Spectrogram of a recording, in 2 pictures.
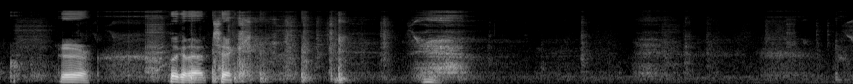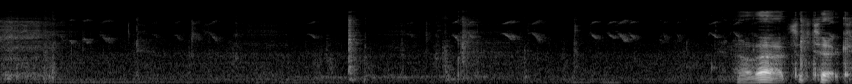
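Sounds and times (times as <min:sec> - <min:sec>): faint bird chirps: 0:08.0 - 0:10.8, 0:12.5 - 0:16.0.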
